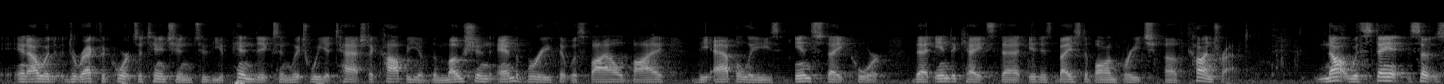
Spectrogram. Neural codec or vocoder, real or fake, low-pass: none; real; 7.2 kHz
